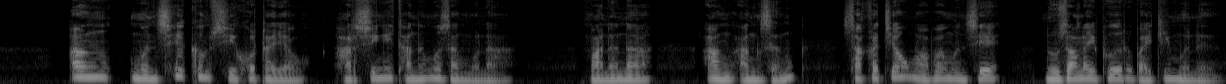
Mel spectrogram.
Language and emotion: Bodo, fearful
